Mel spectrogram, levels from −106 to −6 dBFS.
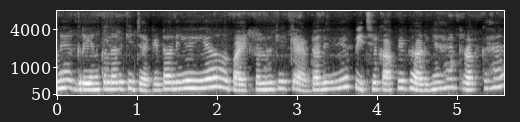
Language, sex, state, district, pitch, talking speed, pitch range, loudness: Hindi, female, Punjab, Pathankot, 240 Hz, 225 wpm, 220-270 Hz, -16 LUFS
